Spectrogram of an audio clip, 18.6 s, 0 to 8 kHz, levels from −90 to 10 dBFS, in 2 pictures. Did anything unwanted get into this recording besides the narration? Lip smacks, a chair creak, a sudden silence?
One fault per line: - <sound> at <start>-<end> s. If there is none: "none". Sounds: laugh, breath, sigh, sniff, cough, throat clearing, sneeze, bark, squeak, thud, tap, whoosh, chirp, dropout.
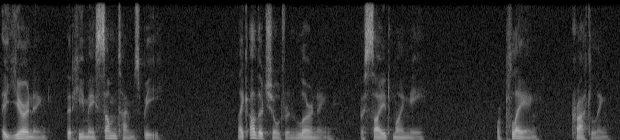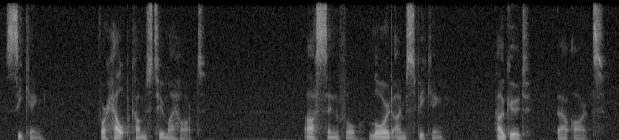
none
